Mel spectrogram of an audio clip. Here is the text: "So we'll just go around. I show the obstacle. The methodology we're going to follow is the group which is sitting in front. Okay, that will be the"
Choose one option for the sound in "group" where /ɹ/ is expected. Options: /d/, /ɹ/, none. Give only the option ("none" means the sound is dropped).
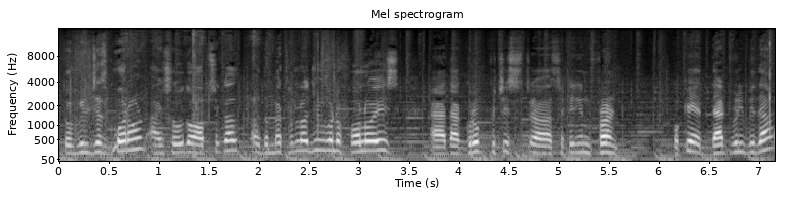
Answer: /ɹ/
